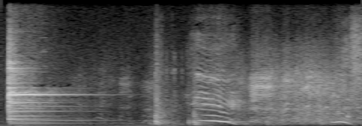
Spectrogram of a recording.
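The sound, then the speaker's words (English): Someone bumps into one of the metal pipes in front of a porch with one loud, bright clang that rings and fades for about a second, then people exclaim and talk. “If nobody was out there, who hit you? That thing! I forgot it was in front of the porch, one of the pipes.”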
